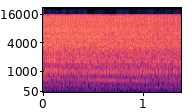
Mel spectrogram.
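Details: 2005 Audi A4 3.2: a steady idle with a busy, sewing-machine-like tick and a hiss over a faint low hum. An abnormal top-end tick; source unknown.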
